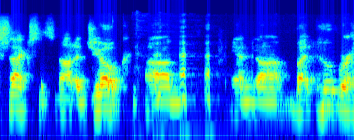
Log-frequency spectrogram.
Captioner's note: laughs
